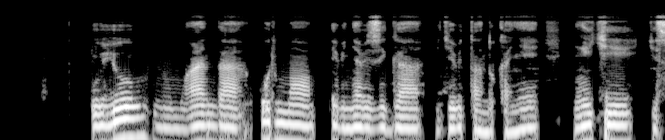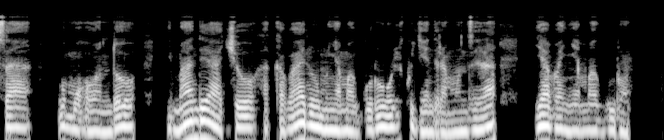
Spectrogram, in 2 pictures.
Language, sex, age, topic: Kinyarwanda, male, 25-35, government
